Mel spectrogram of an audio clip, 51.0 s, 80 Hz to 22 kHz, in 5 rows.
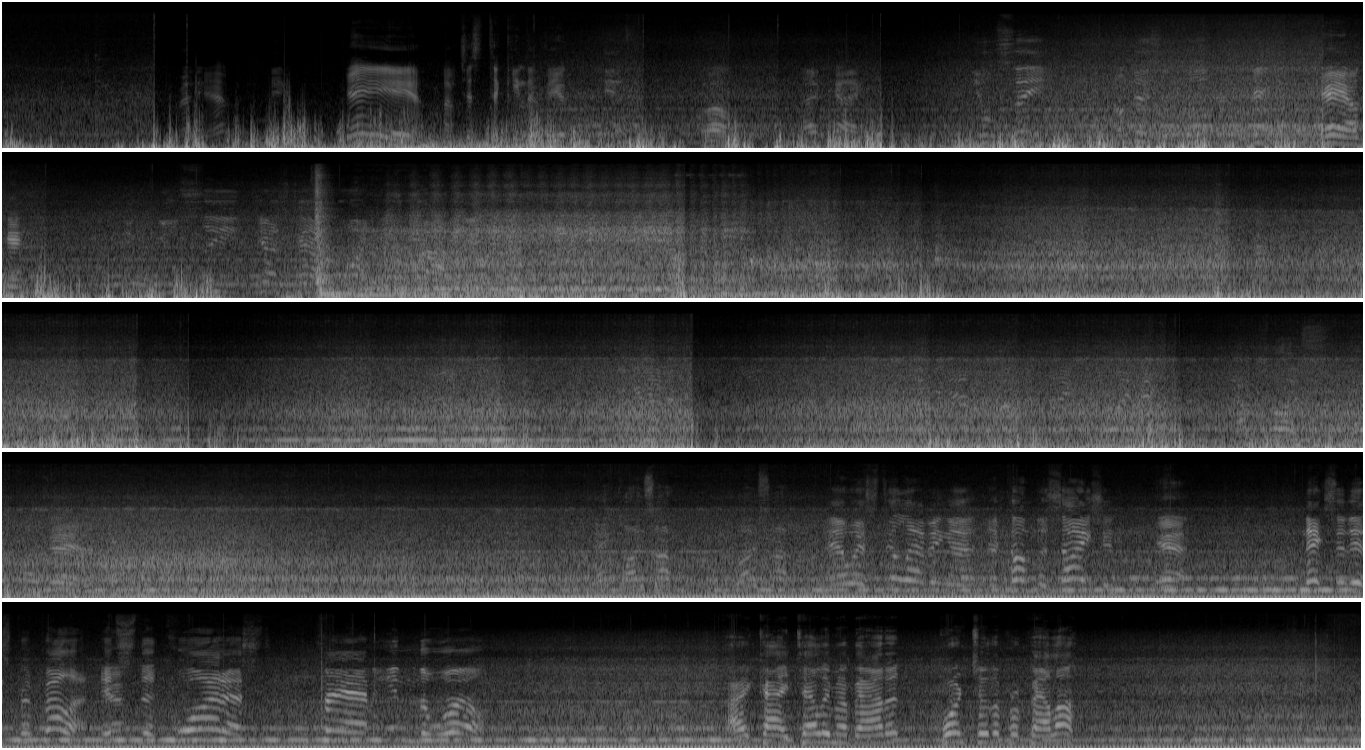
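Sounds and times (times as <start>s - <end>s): hovercraft propeller and engine: 2.0s - 51.0s.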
